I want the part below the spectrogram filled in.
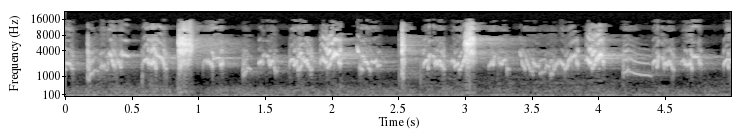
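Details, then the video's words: Budgerigar in full non-stop chatter, a dense run of warbled chirps, squeaks and clicks, ending in a short falling whistle. "Chirping non-stop"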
